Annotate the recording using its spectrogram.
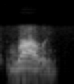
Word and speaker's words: Raleigh: It's Raleigh, okay? Right, not Riley. – Listen. – It's not a children's name. Not R-I-R-A.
